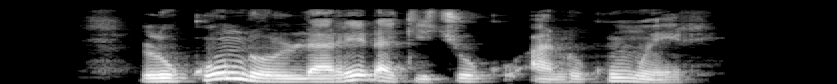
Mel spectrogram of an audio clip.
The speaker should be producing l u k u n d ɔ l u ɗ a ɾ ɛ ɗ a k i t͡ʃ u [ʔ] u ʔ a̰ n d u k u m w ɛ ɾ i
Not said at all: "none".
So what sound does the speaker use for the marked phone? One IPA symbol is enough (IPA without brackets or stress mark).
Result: k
